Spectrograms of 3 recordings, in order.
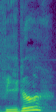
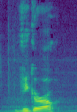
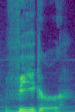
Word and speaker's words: Vegeir: I feel like I'm saying a slur, but it's V-E-G-E-I-R. How would you say that? – Say it again. V-E-G-I-R. – V-E-G-E-I-R. – Vigoro? – There's no O in there. Oh, where'd you get an O from? – I don't know. I thought you said O. – V-E-G-E-I-R.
